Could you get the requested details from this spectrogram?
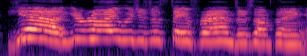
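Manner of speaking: high, loud egg voice; hammed-up villain giving in; mock Humpty. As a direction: squeak it like a silly egg. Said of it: "Humpty Dumpty's like".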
